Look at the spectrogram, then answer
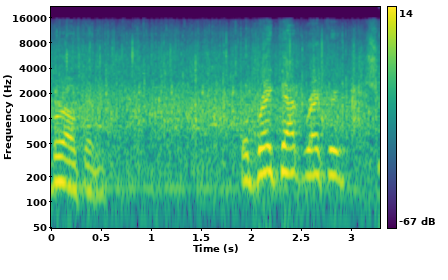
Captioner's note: applause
